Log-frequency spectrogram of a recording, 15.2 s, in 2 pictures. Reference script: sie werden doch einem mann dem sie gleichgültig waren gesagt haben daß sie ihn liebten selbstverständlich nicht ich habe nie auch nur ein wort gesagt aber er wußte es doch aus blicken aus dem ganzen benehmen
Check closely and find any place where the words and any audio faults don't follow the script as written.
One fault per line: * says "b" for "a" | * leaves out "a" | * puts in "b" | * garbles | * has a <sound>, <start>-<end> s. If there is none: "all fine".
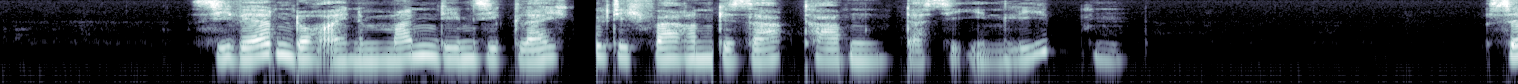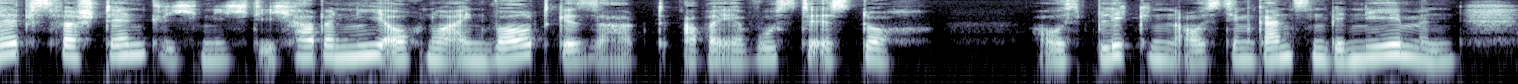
* has a dropout, 2.9-3.0 s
